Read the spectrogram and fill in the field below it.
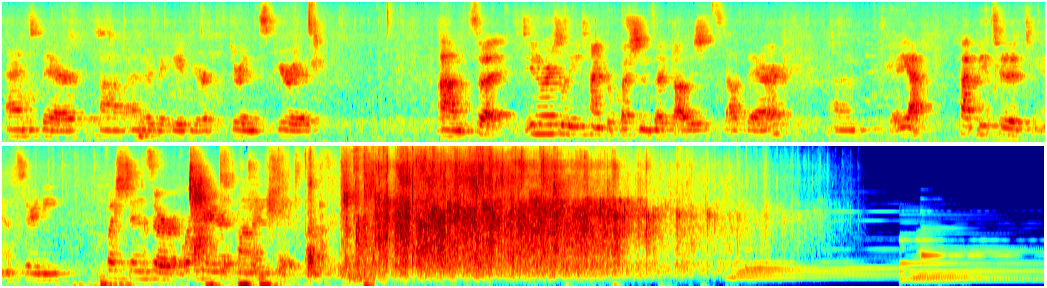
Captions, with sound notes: and their behavior during this period. So in order to leave time for questions, I probably should stop there. But yeah, happy to answer any questions or hear your comments. (audience applauding) (calm music)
